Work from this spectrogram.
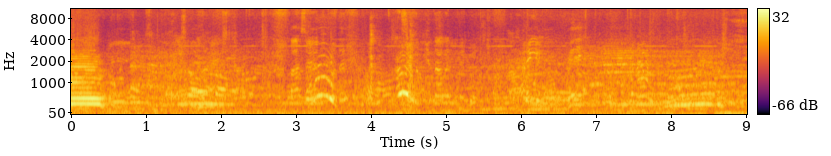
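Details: Lowing of a large 826 kg cow in Indonesia, low drawn-out moans half-buried under lively chatter from a crowd of people talking nearby.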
